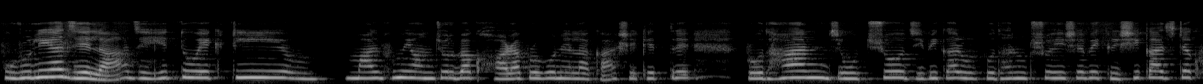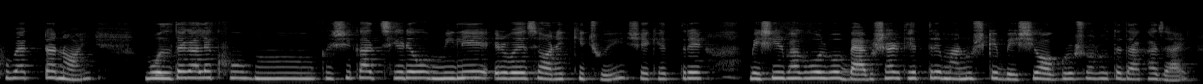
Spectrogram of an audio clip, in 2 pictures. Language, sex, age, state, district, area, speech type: Bengali, female, 18-30, West Bengal, Purulia, urban, spontaneous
